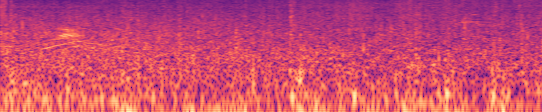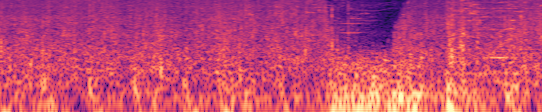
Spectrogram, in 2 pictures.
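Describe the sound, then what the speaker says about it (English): Rain falls steadily in Death Stranding as a faint, even hiss with scattered drops, and a brief whooshing sweep rises near the end. "Although it's still rainy."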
